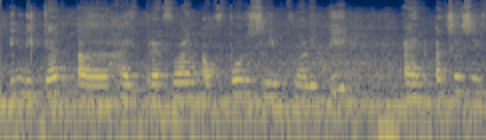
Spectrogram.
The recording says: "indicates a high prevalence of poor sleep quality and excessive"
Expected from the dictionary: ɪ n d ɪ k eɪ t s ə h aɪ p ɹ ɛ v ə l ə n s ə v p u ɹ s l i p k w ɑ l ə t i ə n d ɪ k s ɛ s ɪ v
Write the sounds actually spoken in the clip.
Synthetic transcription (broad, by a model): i n d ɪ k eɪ t ə h aɪ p ɹ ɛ f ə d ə n ə f p u ɹ s l i p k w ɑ l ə t i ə n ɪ k s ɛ s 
